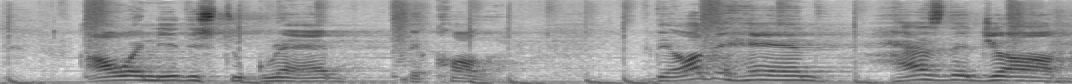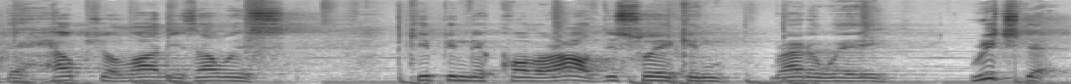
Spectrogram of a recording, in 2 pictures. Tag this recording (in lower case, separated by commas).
music, speech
